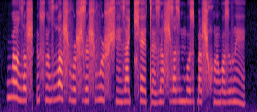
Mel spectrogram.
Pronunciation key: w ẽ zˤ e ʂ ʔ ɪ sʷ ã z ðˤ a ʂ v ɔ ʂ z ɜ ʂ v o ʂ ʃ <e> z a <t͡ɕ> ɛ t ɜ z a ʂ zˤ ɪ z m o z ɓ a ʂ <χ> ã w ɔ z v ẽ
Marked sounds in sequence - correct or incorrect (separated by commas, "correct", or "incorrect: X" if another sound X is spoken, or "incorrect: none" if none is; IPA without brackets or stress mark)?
incorrect: ẽ, incorrect: t͡ɕʰ, incorrect: χʷ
